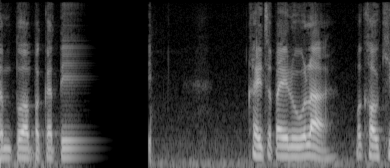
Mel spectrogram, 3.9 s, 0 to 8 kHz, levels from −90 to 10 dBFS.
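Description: From 0.64 s to 1.52 s the speech breaks off. The last sound is stretched into a fading buzz, then nearly half a second of silence follows before the speech resumes with about 0.6 s of it simply gone. This is likely a long network dropout. No packets arrived, so the receiver improvised briefly, gave up, and rejoined the stream further on, now roughly a fifth of a second later than before.

A jitter buffer speed-up then runs from 2.06 s to 2.82 s. Backed-up audio is trimmed by cutting out short pitch-period slices, about 50 ms in total, so the speech moves around 7% faster at unchanged pitch. A second, sharper speed-up at 3.39–3.59 s removes about 70 ms at around 134% speed, and there the speech sounds clearly hurried. Throughout, the call codec's band limit applies, with nothing above 8 kHz, consistent with G.722.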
